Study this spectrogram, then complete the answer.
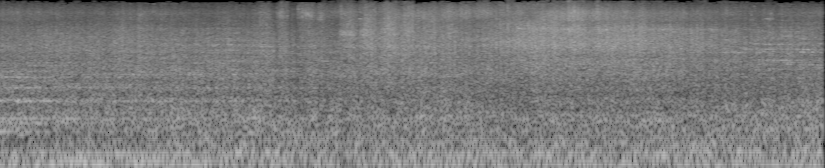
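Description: Freight cars' wheels clatter and squeal on the rails close by.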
